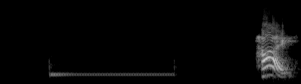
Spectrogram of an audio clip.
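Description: A single long telephone dial tone sounds alone, cleanly and close, followed after a short pause by a brief burst of speech.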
